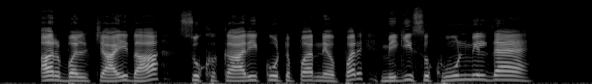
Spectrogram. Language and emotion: Dogri, happy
